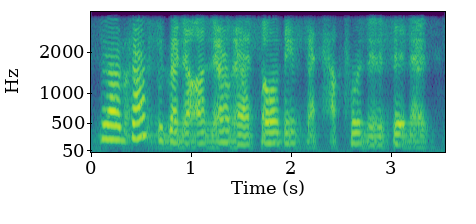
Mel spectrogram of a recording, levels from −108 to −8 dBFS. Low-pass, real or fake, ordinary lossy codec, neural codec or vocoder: 3.6 kHz; fake; none; codec, 16 kHz, 0.5 kbps, FreqCodec, smaller model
